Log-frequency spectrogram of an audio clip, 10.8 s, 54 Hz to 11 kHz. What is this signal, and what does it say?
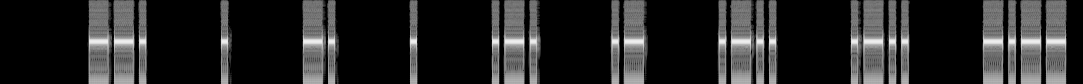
Morse code, heard as a keyed tone, about 19 wpm, spaced as for 9 wpm, 800 Hz. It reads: GENERALLY
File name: Spaced Characters / Spaced Characters-mp3s / Weather5 12 sp @18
